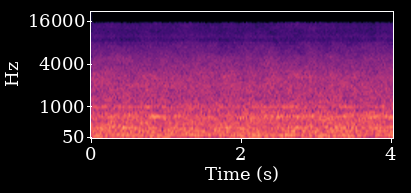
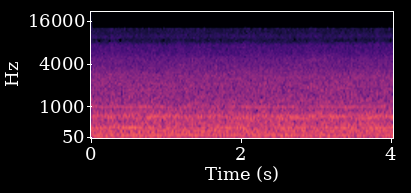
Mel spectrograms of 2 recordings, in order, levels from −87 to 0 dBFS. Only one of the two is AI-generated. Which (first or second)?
first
